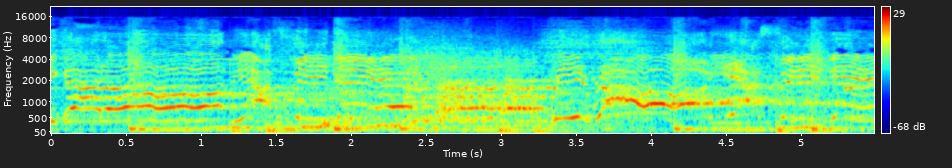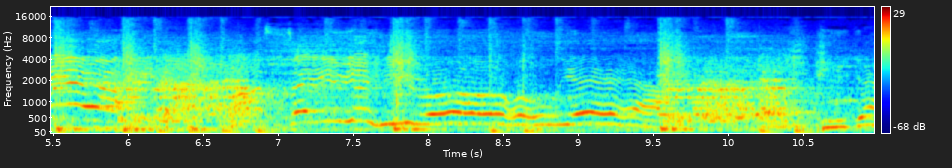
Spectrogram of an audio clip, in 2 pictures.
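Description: Live gospel music: a woman's voice singing with wide vibrato over accompaniment.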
